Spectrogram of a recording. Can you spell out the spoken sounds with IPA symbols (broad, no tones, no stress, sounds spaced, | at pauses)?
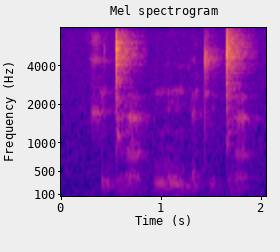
xʲ ə̃ ɡ͡ǀ æ̃ | n ĩ ʎ ɛ cʰ i ɡ͡ǀ æ̃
